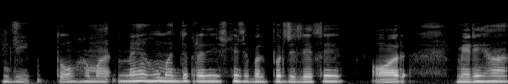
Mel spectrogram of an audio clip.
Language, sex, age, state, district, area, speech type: Hindi, male, 18-30, Madhya Pradesh, Jabalpur, urban, spontaneous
